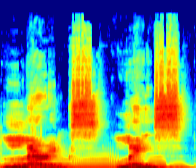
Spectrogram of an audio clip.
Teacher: you're touching your alveolar ridge with the blade of your tongue but air still escapes through the side parts of your mouth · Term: lateral approximant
